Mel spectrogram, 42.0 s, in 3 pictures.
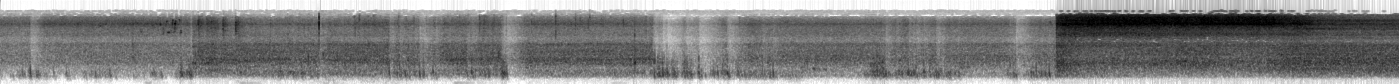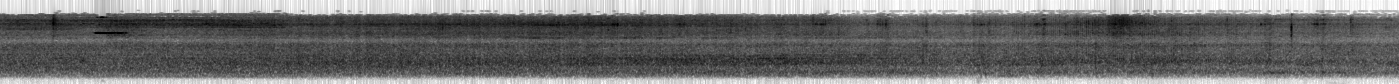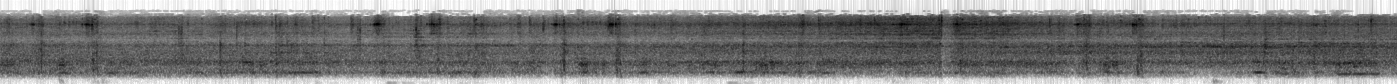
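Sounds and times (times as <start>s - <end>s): train wheels rumbling on rails: 0.0s - 41.9s
faint clicks over rail joints: 1.3s - 3.4s, 28.2s - 34.6s, 38.7s - 41.9s.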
